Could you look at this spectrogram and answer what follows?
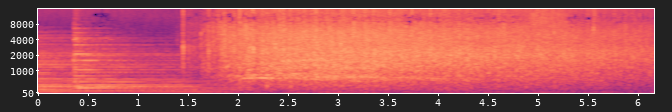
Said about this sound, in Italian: Anche in questo caso evidentemente è, è impossibile letteralmente resistere alla voglia di, di, applaudire a questo finale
